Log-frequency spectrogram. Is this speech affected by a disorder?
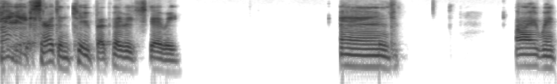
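Yes: cerebral palsy; wheelchair user since age 28, second-hand manual wheelchair from friend, attended speech impairment boarding school.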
